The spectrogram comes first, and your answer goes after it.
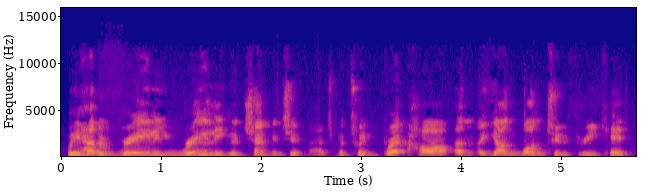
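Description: A man in casual podcast chat, with a voice pitched a little above most men's. He rambles and jokes, often restarting his sentences. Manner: rambling, jokey, halting restarts. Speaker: podcast co-host.

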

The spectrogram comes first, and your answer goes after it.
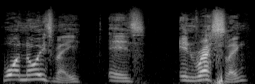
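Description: A man's voice: sits high, sing-song, measured pace, bright, forceful tone, dry recording. A man hosting a podcast, chatting eagerly and laughing easily, often stumbling over how his sentences start. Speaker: podcast host. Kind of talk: casual chat.

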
